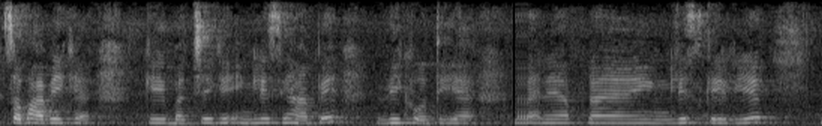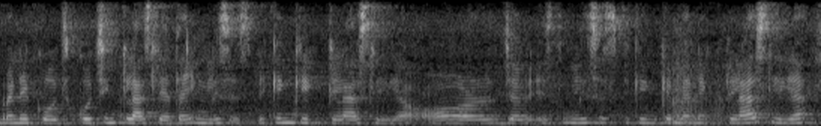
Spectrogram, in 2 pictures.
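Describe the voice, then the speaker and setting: A woman from Bihar, India, vlogs a casual personal story to camera, speaking earnestly and encouragingly with many fillers and restarts. Her voice is mellow and fairly high but stays flat and even, with a faint room hum behind her.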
